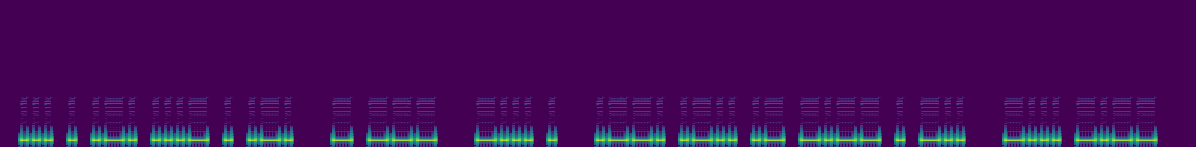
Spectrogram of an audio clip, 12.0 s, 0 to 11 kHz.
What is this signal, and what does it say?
Morse code, heard as a keyed tone, about 20 wpm, 550 Hz. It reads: SERVER TO BE PLAYED BY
